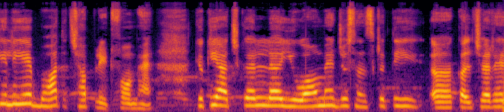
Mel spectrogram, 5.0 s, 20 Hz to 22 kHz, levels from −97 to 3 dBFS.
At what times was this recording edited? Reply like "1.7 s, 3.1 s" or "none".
none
